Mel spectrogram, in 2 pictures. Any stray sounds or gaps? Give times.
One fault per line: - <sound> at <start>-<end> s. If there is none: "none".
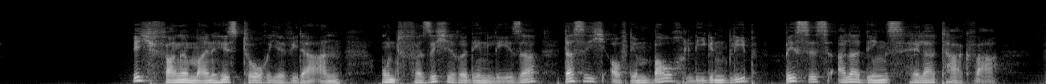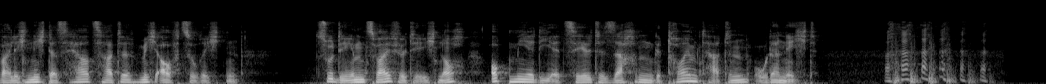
- laugh at 19.3-20.4 s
